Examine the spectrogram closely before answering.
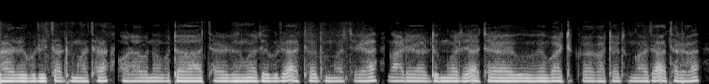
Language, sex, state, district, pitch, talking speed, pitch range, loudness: Hindi, male, Bihar, Bhagalpur, 155 Hz, 95 wpm, 150-155 Hz, -15 LUFS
